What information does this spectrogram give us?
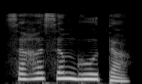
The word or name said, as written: ಸಹಸಂಭೂತ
